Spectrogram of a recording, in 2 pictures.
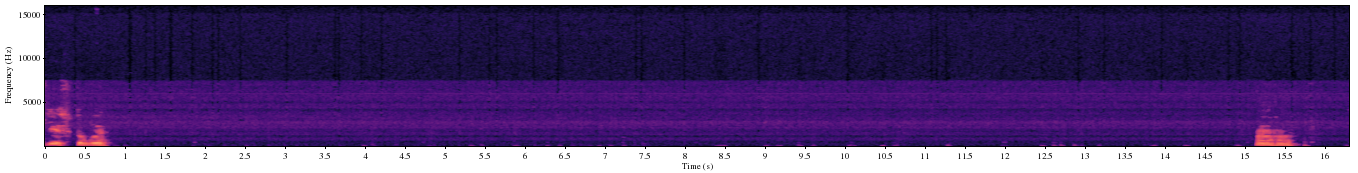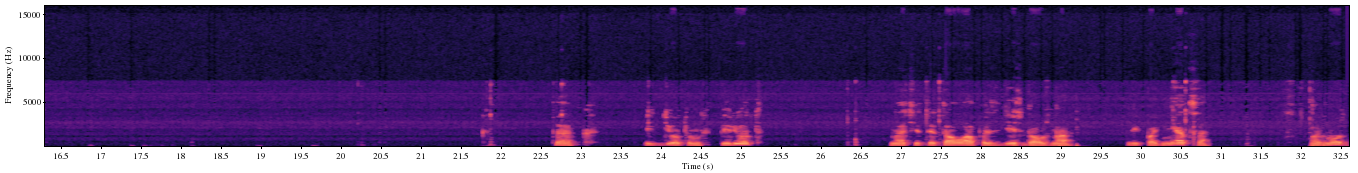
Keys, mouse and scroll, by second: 0.4-20.3 drag, 21.8-22.9 middle drag, 23.9-26.4 drag, 27.3 click, 28.9 g, 32.1 r.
